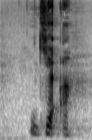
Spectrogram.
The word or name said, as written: yá'á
